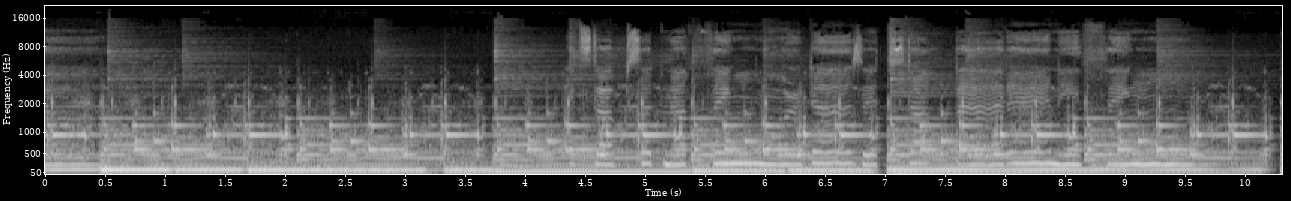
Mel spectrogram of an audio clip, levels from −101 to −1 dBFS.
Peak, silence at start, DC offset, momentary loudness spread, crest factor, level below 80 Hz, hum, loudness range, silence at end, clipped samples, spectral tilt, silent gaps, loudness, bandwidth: -10 dBFS; 0 s; under 0.1%; 4 LU; 12 dB; -32 dBFS; none; 2 LU; 0.1 s; under 0.1%; -7 dB/octave; none; -24 LUFS; 12.5 kHz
